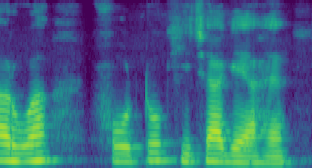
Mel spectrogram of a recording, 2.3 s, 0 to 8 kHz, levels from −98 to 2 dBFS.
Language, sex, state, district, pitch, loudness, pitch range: Hindi, male, Jharkhand, Deoghar, 140 Hz, -18 LUFS, 130-150 Hz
